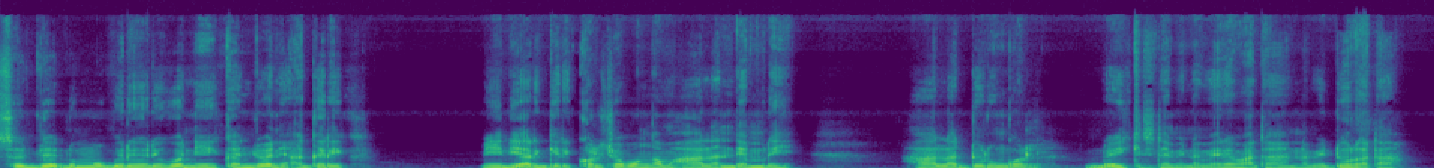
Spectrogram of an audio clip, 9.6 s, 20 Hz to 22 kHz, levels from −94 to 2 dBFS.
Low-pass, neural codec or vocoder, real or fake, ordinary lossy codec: none; none; real; none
